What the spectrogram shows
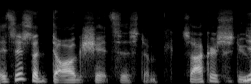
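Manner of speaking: plain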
